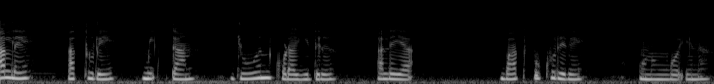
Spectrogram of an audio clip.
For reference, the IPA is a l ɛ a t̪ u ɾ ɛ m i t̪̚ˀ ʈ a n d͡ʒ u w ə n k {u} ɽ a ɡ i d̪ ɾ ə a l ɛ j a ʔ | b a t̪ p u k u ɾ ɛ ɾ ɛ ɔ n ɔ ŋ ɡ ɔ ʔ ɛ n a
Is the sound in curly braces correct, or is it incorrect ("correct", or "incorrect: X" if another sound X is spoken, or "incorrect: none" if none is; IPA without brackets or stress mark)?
incorrect: ɔ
